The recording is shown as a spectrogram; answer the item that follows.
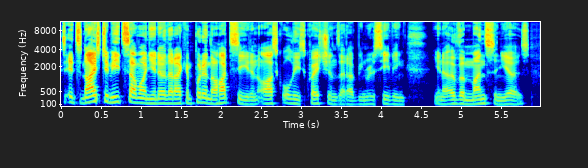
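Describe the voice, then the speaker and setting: A mid-pitched man hosts a casual interview and poses questions in a friendly way. His voice is recorded close and dry, with no room echo. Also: steady tone, fast, gravelly, fairly bright tone. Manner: friendly, asks questions with light laughter. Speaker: show host interviewer.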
